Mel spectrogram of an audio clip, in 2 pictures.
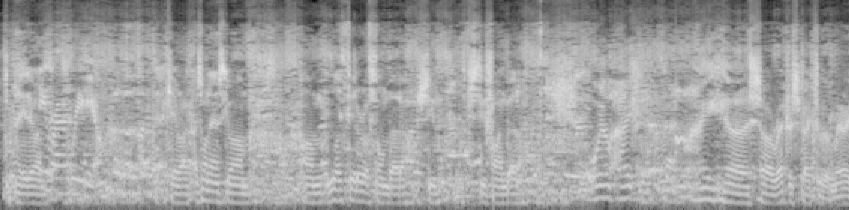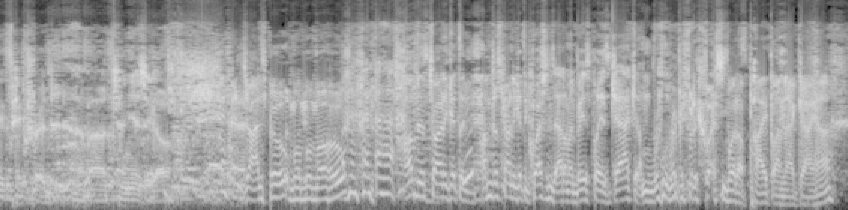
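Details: Adult man who has stuttered since second grade, asking interview questions; stuttering.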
